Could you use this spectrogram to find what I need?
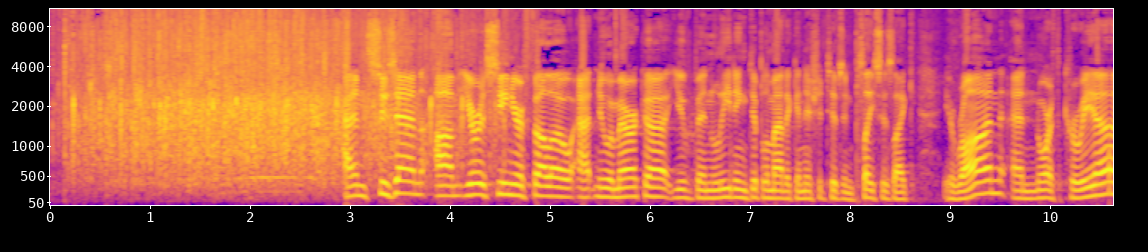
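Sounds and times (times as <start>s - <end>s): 
audience applause welcoming a debater: 0.0s - 4.7s
speech: 3.0s - 10.6s.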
